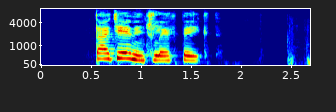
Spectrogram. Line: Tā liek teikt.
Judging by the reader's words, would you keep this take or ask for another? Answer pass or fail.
fail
